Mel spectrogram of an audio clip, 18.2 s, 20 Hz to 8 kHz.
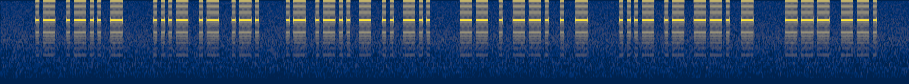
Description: Morse code, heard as a high beeper, hand-sent with a paddle, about 16 wpm, 3800 Hz. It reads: ALT VAR ALTID MEGET VAGT OG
